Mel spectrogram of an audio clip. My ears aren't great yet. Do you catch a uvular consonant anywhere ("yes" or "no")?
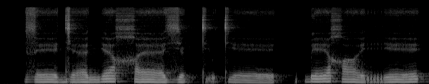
yes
